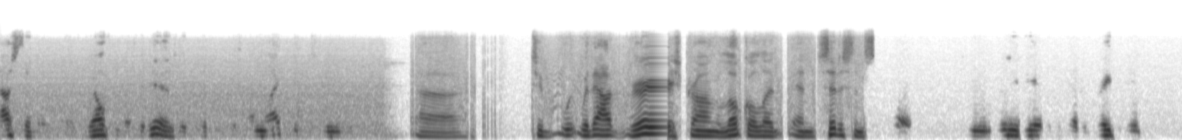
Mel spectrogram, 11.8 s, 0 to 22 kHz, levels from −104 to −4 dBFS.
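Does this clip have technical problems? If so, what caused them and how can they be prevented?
Yes. A grainy distortion follows the speech throughout. It likely comes from low bit depth without dither, around 6 bits, leaving noise only about 25 dB below the signal. Keep full resolution, or add dither when reducing bit depth.

Speech suppressed in double talk dips the talker by up to about 15 dB from 0.00 to 3.55 s. It dips far deeper, up to about 40 dB, from 8.66 to 9.15 s and from 9.57 s to the end. The likely cause is an echo canceller ducking both voices at once. Headsets or a better double-talk detector would prevent this.

The other side's voice leaking through sits faintly underneath at 0.14–0.61 s, 1.08–1.37 s, 1.73–2.42 s and 2.82–4.00 s, at about 25 to 30 dB below the speech. Residual loudspeaker echo is the likely cause. Headphones or stronger echo cancellation would stop it.

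A long network dropout at 6.49–6.69 s loses about 0.2 s of audio. The receiver fills the gap with a fading synthetic continuation, likely after packets went missing. A steadier connection or larger jitter buffer would reduce this.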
